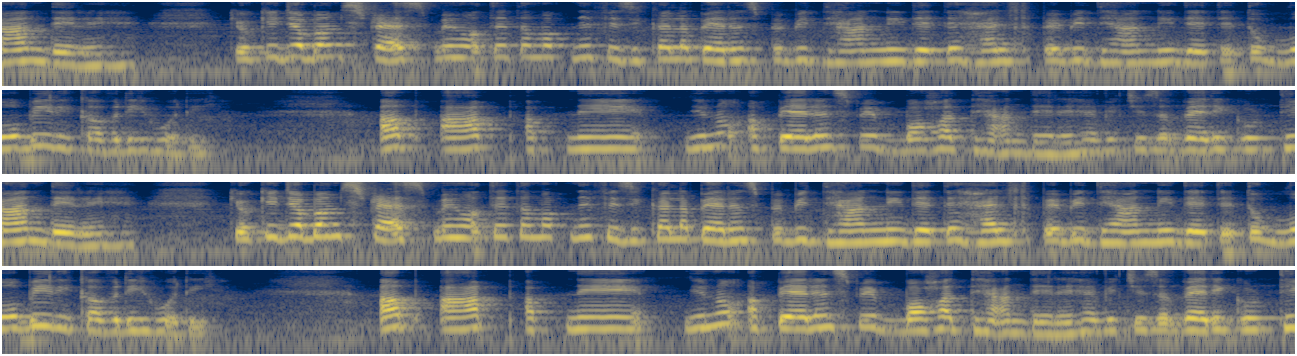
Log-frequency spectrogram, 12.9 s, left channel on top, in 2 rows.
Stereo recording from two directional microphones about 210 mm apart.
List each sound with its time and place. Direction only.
0.0 s a woman's voice: 50° right (ahead or behind)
